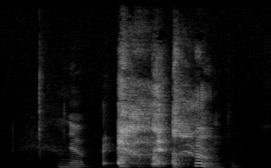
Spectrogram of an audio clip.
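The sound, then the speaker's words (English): A person stifles a cough, starting with a strained, voiced hum and then several muffled, breathy throat-clearing bursts in quick succession, moderately loud. “No, I'm trying really hard not to cough”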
